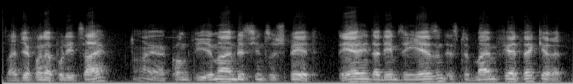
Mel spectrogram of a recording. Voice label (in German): Hörprobe des deutschen Synchronschauspielers; Lex Barker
